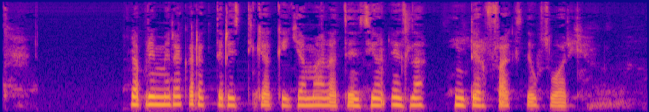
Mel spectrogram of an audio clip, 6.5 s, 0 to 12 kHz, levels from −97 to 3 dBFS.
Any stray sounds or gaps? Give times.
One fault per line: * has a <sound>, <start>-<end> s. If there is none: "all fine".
all fine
